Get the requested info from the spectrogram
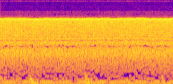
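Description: Steady background hiss with a faint low hum and no distinct handling sounds.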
